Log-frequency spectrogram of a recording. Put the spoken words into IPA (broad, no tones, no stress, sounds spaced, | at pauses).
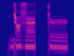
ɟ ɑ z æ tː ø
